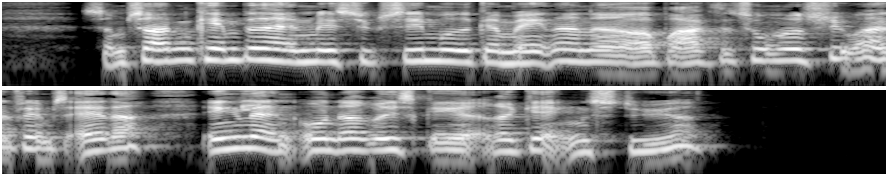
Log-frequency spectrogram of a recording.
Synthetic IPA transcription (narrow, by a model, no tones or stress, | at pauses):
sɒ̽msɒ̽d̥n̩kʰemb̥əð̞̩ˠhænmesyɡ̥se̝mo̝ð̞̰ˠɡ̥æɐmɛ̰nɐnəɒɒ̽b̥ʁɑ̈ɡ̥̚d̥ət͡sʰo̝̰ːhunɐðˠsyʊɒ̽hælfem̰sæd̥ɐʔeŋlæn̰ʔɔ̽n̰ɐʁisɡ̥ʁɛɡ̥e̝ɐ̰eŋn̩sːd̥yːɐ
